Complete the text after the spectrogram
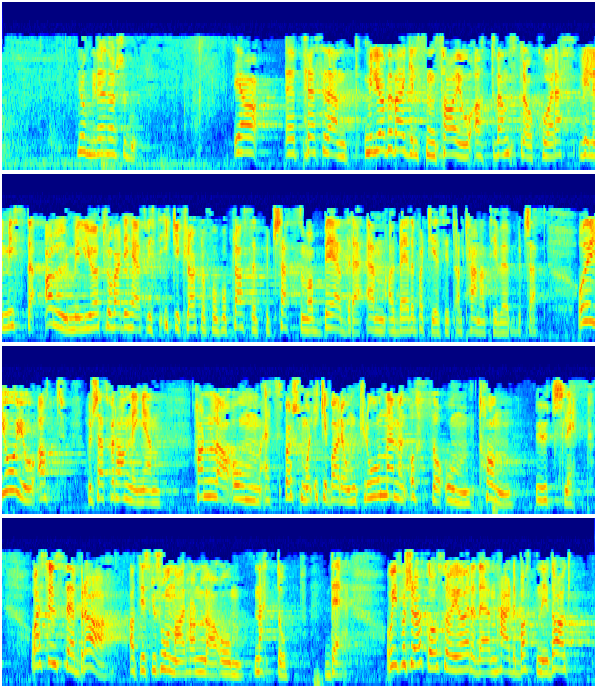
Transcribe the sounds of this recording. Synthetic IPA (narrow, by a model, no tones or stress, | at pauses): ʊŋɾenʋæʂɔɡuː | jɑːpʰɾɛsɪd̪ɛnt̪mɪljøːbəʋeːɡəlsn̩sɑːjuʔɑt̪ʋɛnst̪ɾɑɔkʰoːæɾɛfʋɪlːəmɪst̪əɑlmɪljøːt̪ʰɾʊʋæɖɪheːt̪ʋɪsd̪ɛʔɪkːəkʰlɑːʈəɔfoːpɔpʰlɑsɛt̪̚bʉd̪ʂɛt̪ːsɔmʋɑbeːd̪ɾəʔɛnɑ̰ɾbæɪd̪əɾpɑʈʰiːəsɪt̪ʰɑ̰lt̪ʰæɳɑt̪ʰiːʋəbʉd̪̥ʂɛ̰t̪ː | ʔɔd̪ɛjuːɾjʊʔɑt̪ | b̥ʉd̪ʂɛt̪ːfɔɾhɑnd̪lɪŋən | hɑnd̪lɑʔɔmɛt̪spœʂmoːlɪkːəbɑːɾəʊmkʰɾuːnəmɛnʔɔsɔʔɔmt̪ʰɔn | ʉːt̪ʂɭɪpː | ʔɔjɛɪsʏnsd̪ɛæɾbɾɑːɑt̪̚d̪ɪskʉʂuːnnhɑɾɦɑnd̪lɑʔɔmnɛt̪ːɔp | d̪ɛʔɔʋɪfɔʂøːkəɔsːɔɔjøːɾəd̪ɛd̪nɦæːɖɛbɑt̪ːn̩ɪd̪ɑːɡ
